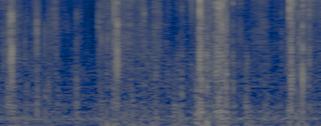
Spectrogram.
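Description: A plastic comic bag and cardboard backing board being handled: faint crinkling rustles and a few light clicks, the loudest about a second and a half in.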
